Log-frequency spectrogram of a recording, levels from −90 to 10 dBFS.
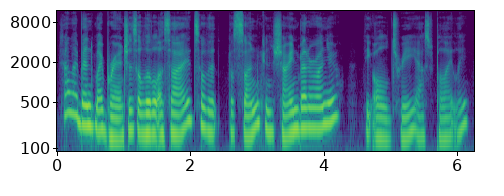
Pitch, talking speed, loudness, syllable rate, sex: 190 Hz, 210 wpm, -17 LUFS, 5.7 syllables/s, female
